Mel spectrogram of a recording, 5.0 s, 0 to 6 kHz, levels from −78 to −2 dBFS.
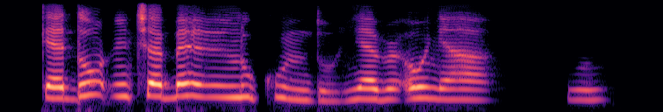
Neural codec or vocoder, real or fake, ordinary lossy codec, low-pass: codec, 16 kHz, about 1 kbps, DyCAST, with the encoder's durations; fake; none; 5.4 kHz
